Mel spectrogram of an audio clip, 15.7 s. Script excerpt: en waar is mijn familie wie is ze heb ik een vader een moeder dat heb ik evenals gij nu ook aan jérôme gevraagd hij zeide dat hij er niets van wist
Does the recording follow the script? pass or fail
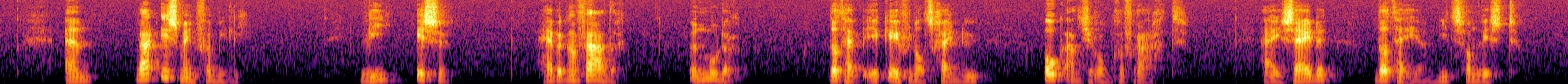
pass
